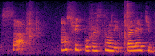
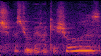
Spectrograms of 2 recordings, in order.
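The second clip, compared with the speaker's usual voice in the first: whispered aside; 4 semitones higher, 4 dB quieter than usual. Real, not acted. Trying a swatch on camera.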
